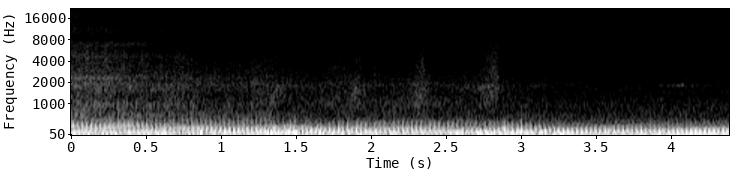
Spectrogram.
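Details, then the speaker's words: Ford Escort/Mercury Tracer after fuel pump replacement, no fuel filter leaks: low, even idle rumble with no stumbles, misses or ticking; running smoothly, better than in a long time. "Sounds like we're doing good back here, so I'm going to shut the car off and we're going to put our seat back in. Sounds pretty good. Hasn't sounded this good in a long time."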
